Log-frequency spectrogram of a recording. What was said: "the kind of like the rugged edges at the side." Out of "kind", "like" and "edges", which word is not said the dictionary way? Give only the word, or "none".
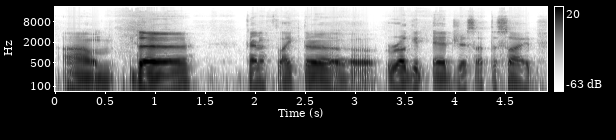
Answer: edges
